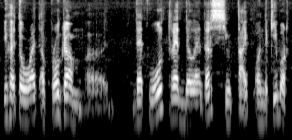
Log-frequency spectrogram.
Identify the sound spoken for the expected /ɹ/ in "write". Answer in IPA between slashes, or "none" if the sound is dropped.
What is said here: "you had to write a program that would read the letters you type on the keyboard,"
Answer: /w/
